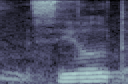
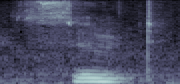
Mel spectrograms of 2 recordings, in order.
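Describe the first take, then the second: First: The vowel is a plain i sound. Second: The vowel is a rounded ü sound. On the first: The speaker calls it wrong. "bukan Silt atau apa" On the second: The speaker calls it right. "karena yang itu Y"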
